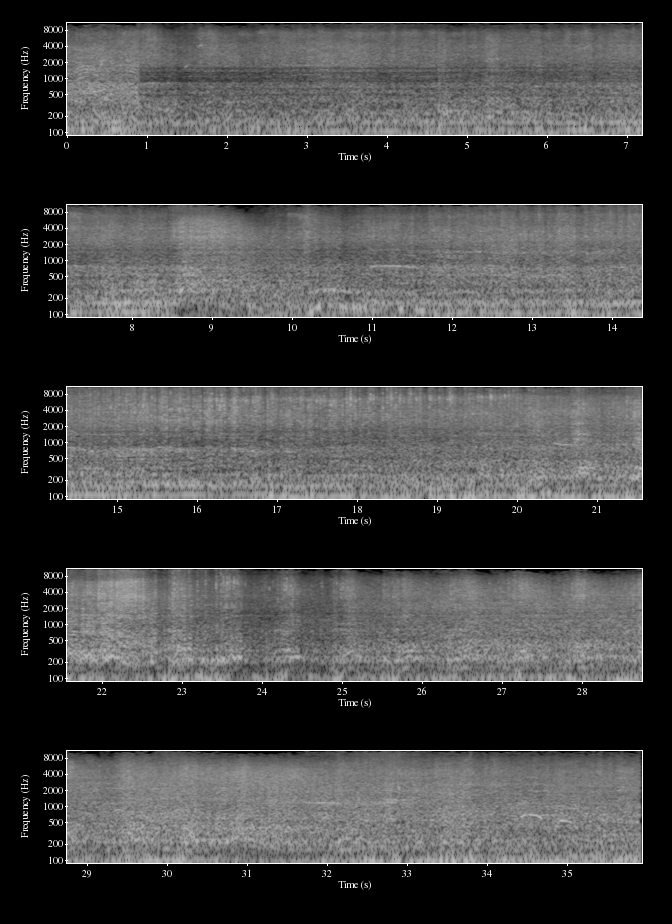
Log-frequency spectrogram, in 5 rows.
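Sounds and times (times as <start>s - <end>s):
muscle car engines revving: 0.0s - 35.9s
steady low rumble: 0.0s - 35.9s.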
